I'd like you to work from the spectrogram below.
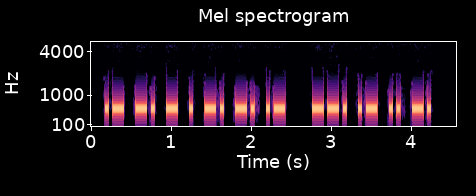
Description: Morse code, heard as a keyed tone, about 25 wpm, 600 Hz. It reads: ANTENNA GAIN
